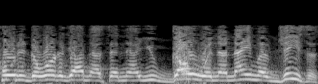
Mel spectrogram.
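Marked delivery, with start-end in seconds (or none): 1.2-3.2 forceful, said with force. Recounting driving out a devil in their pickup, the speaker re-enacts their scream. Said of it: "I was screaming it at the top of my lungs".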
